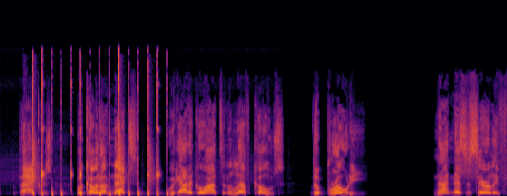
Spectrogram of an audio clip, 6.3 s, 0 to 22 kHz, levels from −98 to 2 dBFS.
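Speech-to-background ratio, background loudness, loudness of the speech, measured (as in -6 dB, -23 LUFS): 0.5 dB, -34.0 LUFS, -33.5 LUFS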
